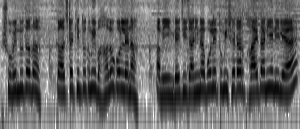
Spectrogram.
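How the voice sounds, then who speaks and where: Man acting a high-voiced, scheming young errand man. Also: fairly even intonation, fast, a little mellow, soft background music, lightly acted. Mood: betrayed, aggrieved. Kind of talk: Bengali cartoon voice acting.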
